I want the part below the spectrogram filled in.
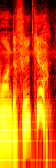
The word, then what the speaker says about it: Juan de Fuca: May 2nd, exactly 49 years after Vancouver, they anchored in the Strait of Juan de Fuca. think I should be able to pronounce that right. – Sounded close enough.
